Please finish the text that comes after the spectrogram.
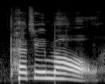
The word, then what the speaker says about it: petit mal: It isn't pronounced like it looks. It's petit mal seizures.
